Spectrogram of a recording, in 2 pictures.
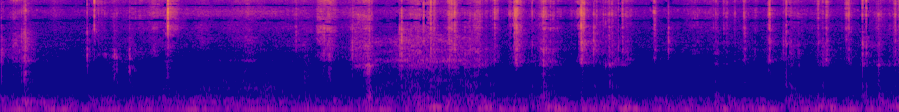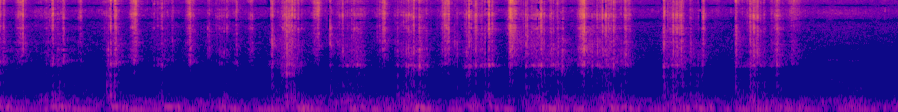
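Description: Long nails scratch and tap the surface of a solid carved white soap bar held in the hand. The result is quiet, rapid, dense clicking and scraping with bright, sharp transients that fade almost instantly, over a steady low hum.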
